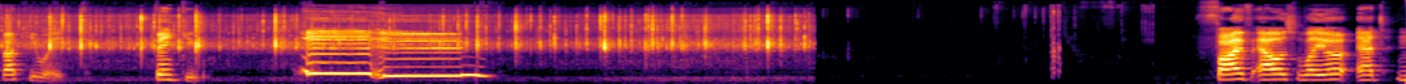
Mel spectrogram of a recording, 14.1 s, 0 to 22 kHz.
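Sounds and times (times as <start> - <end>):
crackling static: 0.0 - 8.2.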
